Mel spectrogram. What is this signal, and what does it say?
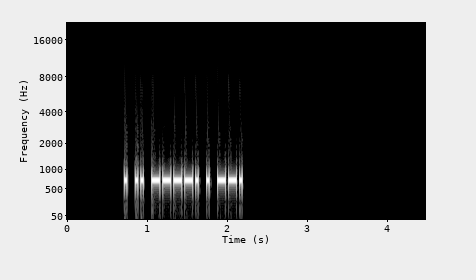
Morse code, heard as a keyed tone, about 36 wpm, 700 Hz. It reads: EI9EG
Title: DXCC-100 Call Signs - 5 Characters - Repeated 3x - 35wpm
